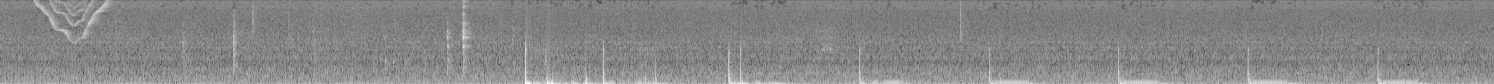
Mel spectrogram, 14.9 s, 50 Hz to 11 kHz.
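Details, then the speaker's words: RCA Victor Model 67V1 console radio, restored, final demonstration: constant low mains hum with a regular tick-and-throb about once a second; hum came from the microphone cord making contact, not the radio, which is hum free. "sounds like wwv but it's just the microphone cord making contact if i cut that microphone off volume wise it doesn't you don't hear it at all"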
